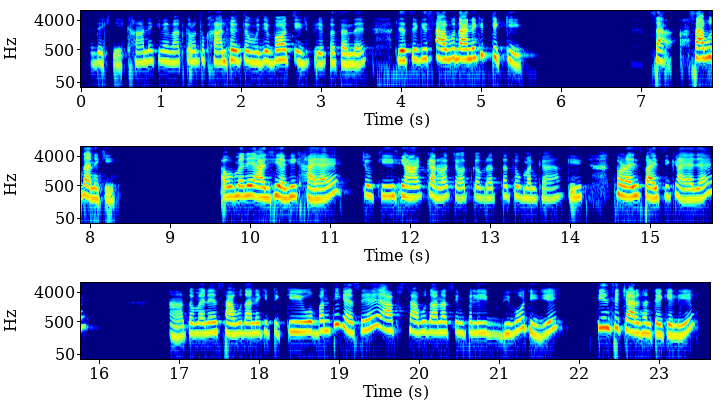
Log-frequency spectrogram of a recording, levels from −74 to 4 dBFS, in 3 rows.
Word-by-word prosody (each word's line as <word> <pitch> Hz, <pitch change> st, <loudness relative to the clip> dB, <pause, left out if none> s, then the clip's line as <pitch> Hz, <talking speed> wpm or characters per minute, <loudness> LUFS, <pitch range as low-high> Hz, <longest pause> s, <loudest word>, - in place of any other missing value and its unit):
देखिए, 185 Hz, -, -10 dB
खाने 210 Hz, +3 st, -7 dB
की 230 Hz, 0 st, -12 dB
मैं 220 Hz, -1 st, -5 dB
बात 210 Hz, +1 st, -7 dB
करूँ 220 Hz, -, -7 dB
तो 235 Hz, -, -10 dB
खाने 220 Hz, +3 st, +2 dB
तो 230 Hz, -, -1 dB
मुझे 210 Hz, +2 st, -1 dB
बहुत 245 Hz, +3 st, +2 dB
चीज़ 210 Hz, -4 st, -4 dB
प्रिय 190 Hz, -1 st, -4 dB
पसंद 185 Hz, -2 st, -3 dB
है, 190 Hz, +4 st, -5 dB, 0.4 s
जैसे 235 Hz, +2 st, +4 dB
कि 260 Hz, +2 st, -3 dB
साबूदाने 260 Hz, 0 st, +5 dB
की 350 Hz, -, -1 dB
टिक्की। 230 Hz, -, -2 dB, 1.7 s
सा -, -, +5 dB, 0.4 s
साबूदाने 270 Hz, -7 st, +6 dB
की। -, -, -5 dB, 1.4 s
अब 235 Hz, +1 st, +2 dB
मैंने 250 Hz, +1 st, +5 dB
आज 220 Hz, -2 st, +6 dB
ही 250 Hz, -, +7 dB
अभी 230 Hz, +2 st, +3 dB
खाया 200 Hz, -4 st, +2 dB
है। 285 Hz, +11 st, 0 dB, 0.3 s
क्योंकि 245 Hz, -1 st, -4 dB, 0.2 s
यहाँ 225 Hz, -1 st, +4 dB
करवा 225 Hz, -5 st, +2 dB
चौथ 220 Hz, -2 st, -6 dB
का 230 Hz, -, -4 dB
व्रत 210 Hz, 0 st, -8 dB
था, -, -, -3 dB
तो 240 Hz, 0 st, -4 dB
मन 205 Hz, -1 st, -5 dB
कहा 200 Hz, +2 st, -10 dB
कि 225 Hz, -, -3 dB, 0.4 s
थोड़ा 235 Hz, -3 st, +6 dB
स्पाइसी 220 Hz, -1 st, +2 dB
खाया 195 Hz, -2 st, +1 dB
जाए। 250 Hz, -, -3 dB, 1.1 s
हाँ, 175 Hz, 0 st, -6 dB
तो 220 Hz, +4 st, -6 dB
मैंने 225 Hz, +2 st, -1 dB
साबूदाने 225 Hz, -1 st, -1 dB
की 240 Hz, -, -8 dB
टिक्की 235 Hz, +2 st, -4 dB
वो 250 Hz, 0 st, +3 dB
बनती 265 Hz, +11 st, +1 dB
कैसे 270 Hz, -1 st, -1 dB
है? 375 Hz, +1 st, -1 dB
आप 270 Hz, -2 st, +1 dB
साबूदाना 240 Hz, -1 st, -1 dB
सिम्पली 235 Hz, -1 st, -5 dB
भिगो 210 Hz, +7 st, -4 dB
दीजिए, 230 Hz, -, -2 dB, 0.5 s
3 330 Hz, 0 st, +5 dB
से 325 Hz, 0 st, -1 dB
4 255 Hz, -5 st, +4 dB
घंटे 215 Hz, -2 st, -1 dB
के 205 Hz, 0 st, 0 dB
लिए 215 Hz, -, -3 dB
230 Hz, 165 wpm, -23 LUFS, 210-250 Hz, 1.7 s, ही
